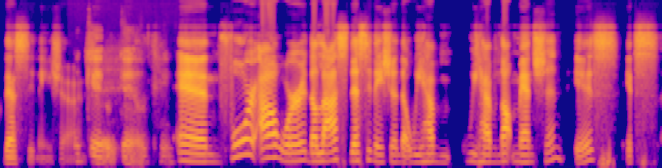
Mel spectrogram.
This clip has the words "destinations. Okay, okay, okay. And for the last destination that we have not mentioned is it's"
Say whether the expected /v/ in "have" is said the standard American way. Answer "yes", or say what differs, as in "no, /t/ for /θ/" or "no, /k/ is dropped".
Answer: yes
